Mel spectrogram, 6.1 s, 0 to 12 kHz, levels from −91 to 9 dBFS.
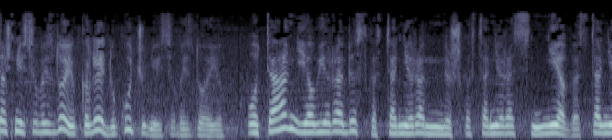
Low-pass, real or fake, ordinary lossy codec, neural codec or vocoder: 10.8 kHz; real; MP3, 32 kbps; none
